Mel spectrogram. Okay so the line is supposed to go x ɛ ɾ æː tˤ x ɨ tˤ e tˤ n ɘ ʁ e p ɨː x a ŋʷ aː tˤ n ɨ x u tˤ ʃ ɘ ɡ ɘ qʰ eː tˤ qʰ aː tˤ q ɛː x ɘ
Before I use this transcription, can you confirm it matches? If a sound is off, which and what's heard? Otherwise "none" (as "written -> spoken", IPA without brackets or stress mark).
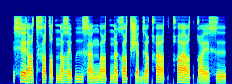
æː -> aː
